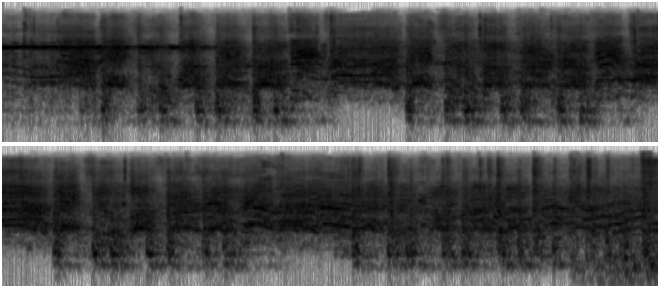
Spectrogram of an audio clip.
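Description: A crowd of band members and fans in the stands yelling and chanting together, with frequent short sharp hits mixed in.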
